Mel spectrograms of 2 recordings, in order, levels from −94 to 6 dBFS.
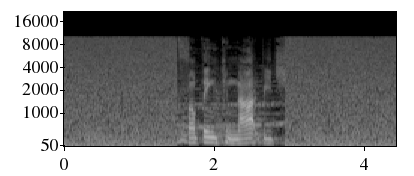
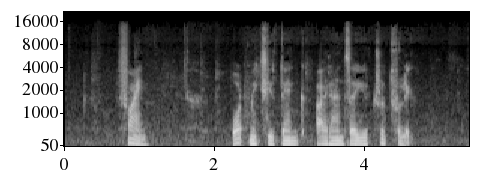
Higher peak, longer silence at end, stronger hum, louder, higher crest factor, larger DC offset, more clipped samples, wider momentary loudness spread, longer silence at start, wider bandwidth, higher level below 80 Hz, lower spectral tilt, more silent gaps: second, -12 dBFS vs -2 dBFS; second, 0 s vs 0.75 s; neither; second, -34 LUFS vs -17 LUFS; first, 22 dB vs 16 dB; neither; neither; first, 10 LU vs 7 LU; second, 0 s vs 0.75 s; second, 10.5 kHz vs 15 kHz; about the same, -46 dBFS vs -42 dBFS; second, -4.5 dB/octave vs -6.5 dB/octave; neither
